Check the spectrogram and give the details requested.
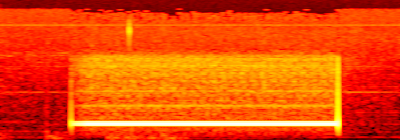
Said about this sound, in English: that's the Fox call-in line. Three ringy-dingers. I wonder if they've been hesitant to answer their phone.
